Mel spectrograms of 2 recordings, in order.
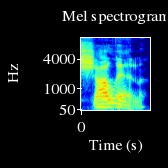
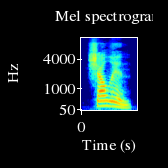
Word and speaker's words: Shaolin: Okay, so it's Shaolin. This is how you pronounce it. Shaolin.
